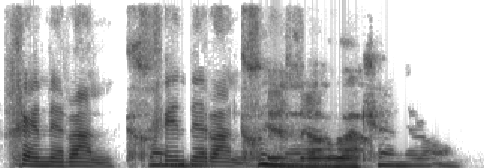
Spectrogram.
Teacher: But here it's going to go to a soft sound, and the soft sound is going to be the throaty H. It'll sound just like the J letter.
